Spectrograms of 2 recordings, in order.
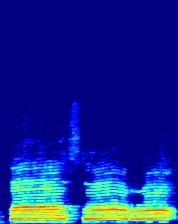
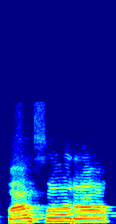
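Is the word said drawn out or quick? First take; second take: drawn out; quick. First: The vowels are lengthened and drawn out. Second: The vowels are short and said quickly. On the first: The speaker calls it wrong. "लंबा नहीं करेंगे, बाफरा तो मेरा हमारा गलत हो जाएगा" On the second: The speaker calls it right. "हमें बिल्कुल जल्दी करना है"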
